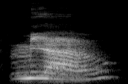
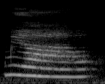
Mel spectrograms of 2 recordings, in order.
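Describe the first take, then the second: First: The meow is made with a rough growl. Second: The meow is airy and breathy. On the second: "Ilmava kissa"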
